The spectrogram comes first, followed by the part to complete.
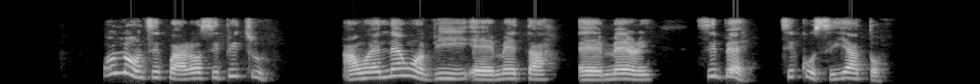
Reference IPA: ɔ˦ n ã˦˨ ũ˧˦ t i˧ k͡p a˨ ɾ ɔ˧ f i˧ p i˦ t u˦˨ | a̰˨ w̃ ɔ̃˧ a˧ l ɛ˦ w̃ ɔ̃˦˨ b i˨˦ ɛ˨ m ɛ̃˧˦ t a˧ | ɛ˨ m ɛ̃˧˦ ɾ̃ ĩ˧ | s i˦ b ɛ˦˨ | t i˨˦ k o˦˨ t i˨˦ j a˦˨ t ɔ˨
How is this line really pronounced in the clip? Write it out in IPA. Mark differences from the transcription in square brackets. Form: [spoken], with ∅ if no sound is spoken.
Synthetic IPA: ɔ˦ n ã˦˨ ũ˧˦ t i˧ k͡p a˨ ɾ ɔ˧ [s] i˧ p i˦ t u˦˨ | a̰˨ w̃ ɔ̃˧ [ɛ˧] l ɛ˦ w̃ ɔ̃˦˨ b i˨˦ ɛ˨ m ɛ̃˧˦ t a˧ | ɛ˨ m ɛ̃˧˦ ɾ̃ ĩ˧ | s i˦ b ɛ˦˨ | t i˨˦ k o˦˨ [s] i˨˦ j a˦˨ t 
